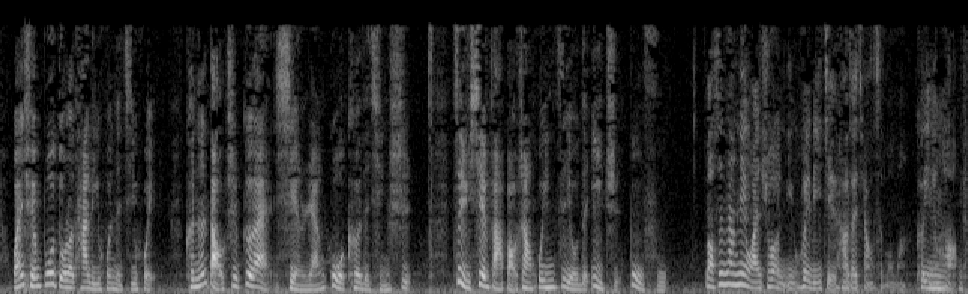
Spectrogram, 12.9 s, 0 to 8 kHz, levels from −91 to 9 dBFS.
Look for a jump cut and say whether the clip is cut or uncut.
cut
